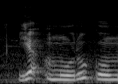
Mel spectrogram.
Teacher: हमज़ा के ऊपर जज़ब जब आती है तो वहाँ झटका दे के पढ़ते हैं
